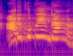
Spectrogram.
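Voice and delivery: high, loud hype call; excited cheer. Real, not acted. Hyping a viewer who joins the live, high and loud. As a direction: cheer him into the room.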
